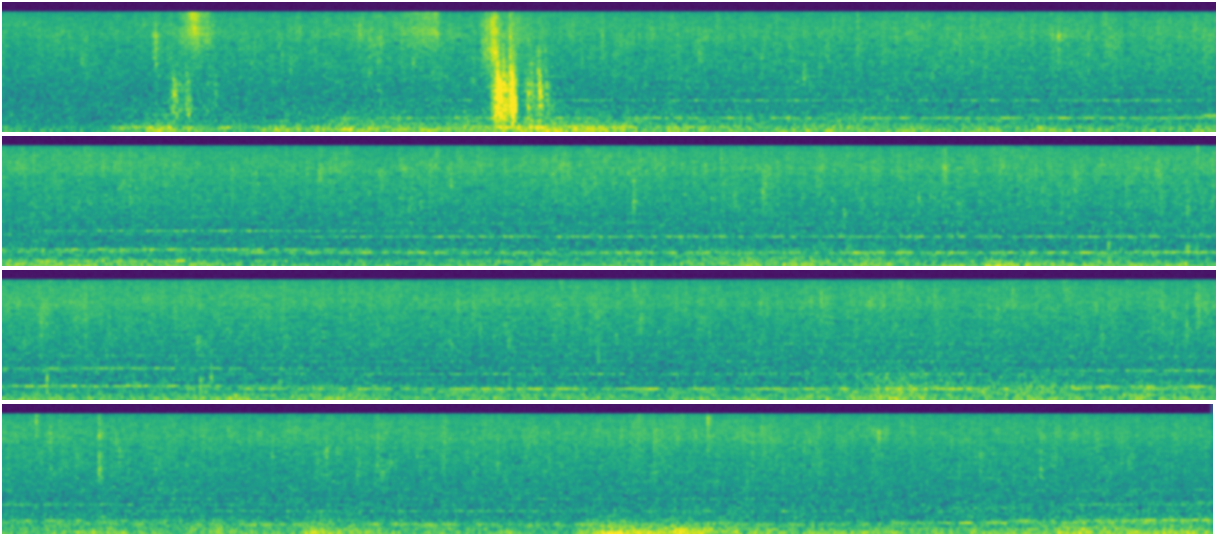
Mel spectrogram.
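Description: Thunderstorm with steady rain and continuous low rolling thunder, a sharp thunder crack about three seconds in and a louder rumble near the end.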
